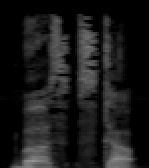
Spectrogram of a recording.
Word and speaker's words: bus stop: La U de bus se pronuncia como la de pub. La O de stop es breve. Se parece a la O de noticia. Repita. Bus stop.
